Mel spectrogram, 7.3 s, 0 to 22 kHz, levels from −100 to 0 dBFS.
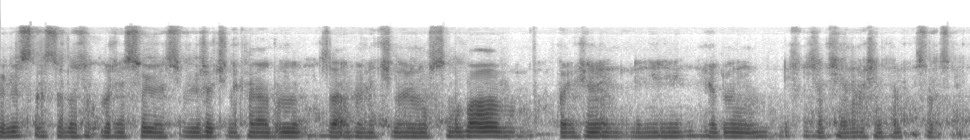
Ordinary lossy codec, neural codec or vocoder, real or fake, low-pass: Opus, 32 kbps; autoencoder, 22.05 kHz, a latent of 192 numbers a frame, VITS, trained on one speaker; fake; 9.9 kHz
